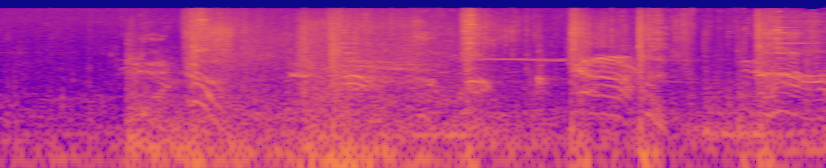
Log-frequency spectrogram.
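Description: Blades swish and clash in a fight.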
